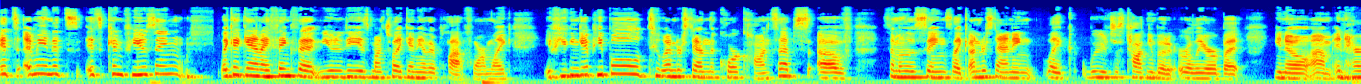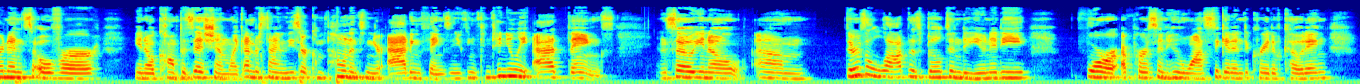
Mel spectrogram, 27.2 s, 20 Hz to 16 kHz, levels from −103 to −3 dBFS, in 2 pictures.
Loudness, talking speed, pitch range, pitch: -19 LUFS, 200 wpm, 205-255 Hz, 230 Hz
